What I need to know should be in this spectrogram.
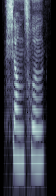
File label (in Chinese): "乡村", Chinese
